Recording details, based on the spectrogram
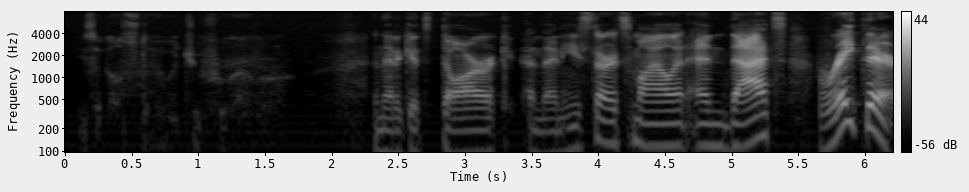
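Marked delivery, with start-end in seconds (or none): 0.4-1.3 demon voice in a whisper. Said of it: "I think it's in a different voice".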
